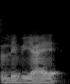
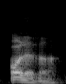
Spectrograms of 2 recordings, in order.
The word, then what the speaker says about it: Olivier: I pronounced Laurence Olivier, Laurence Oliver.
